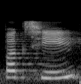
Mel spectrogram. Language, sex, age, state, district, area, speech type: Maithili, female, 30-45, Bihar, Madhubani, urban, read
